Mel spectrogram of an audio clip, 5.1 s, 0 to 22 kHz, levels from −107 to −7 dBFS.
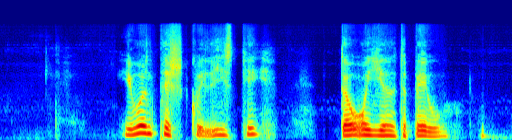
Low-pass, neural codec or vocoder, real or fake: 10.8 kHz; codec, 16 kHz in and 24 kHz out, 0.8 kbps, FocalCodec, streaming, 65536 codes; fake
